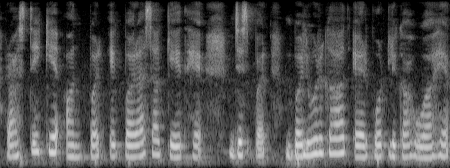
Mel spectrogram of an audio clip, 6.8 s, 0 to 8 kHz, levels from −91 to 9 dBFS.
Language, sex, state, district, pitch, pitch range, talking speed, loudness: Hindi, female, Arunachal Pradesh, Longding, 210 Hz, 205-235 Hz, 140 wpm, -16 LUFS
